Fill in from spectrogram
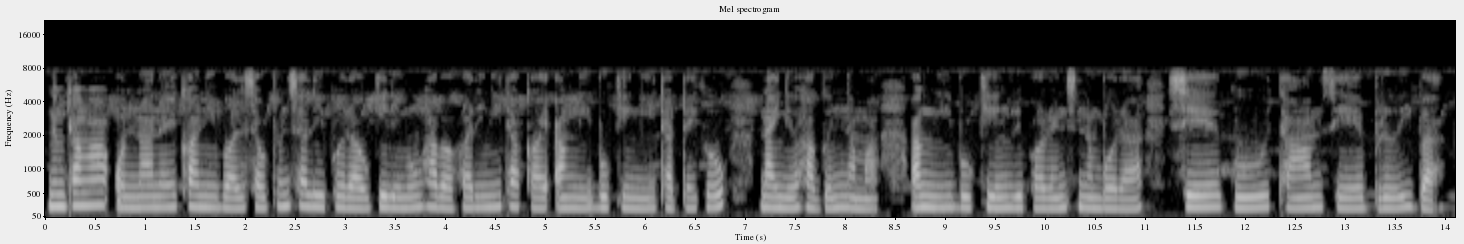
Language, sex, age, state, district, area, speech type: Bodo, female, 18-30, Assam, Kokrajhar, rural, read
